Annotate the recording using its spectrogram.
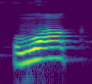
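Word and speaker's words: walk: प्रातः वक यानी टहलना इसमें एल का उच्चारण नहीं किया जाता है इसको पढ़ा जाता है वक वक यानी टहलना प्रिपेयर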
